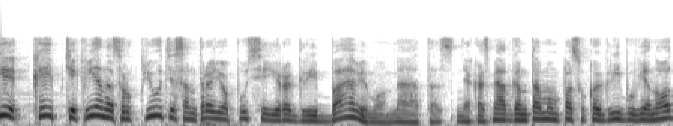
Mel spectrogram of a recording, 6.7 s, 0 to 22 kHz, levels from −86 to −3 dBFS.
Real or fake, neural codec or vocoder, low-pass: real; none; 7.2 kHz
